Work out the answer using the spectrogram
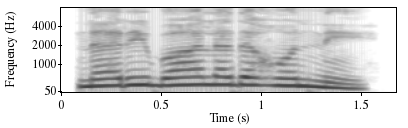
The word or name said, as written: ನರಿಬಾಲದಹೊನ್ನೆ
